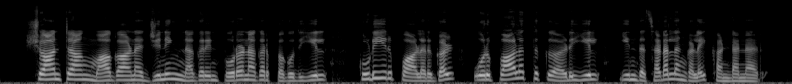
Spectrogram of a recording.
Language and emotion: Tamil, neutral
